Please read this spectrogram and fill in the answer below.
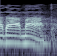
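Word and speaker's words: ア ダ マ ー (אדמה): このアダマ、土っていうのは、まあ、原文ではアダマーと、正しくは発音するんですが、赤いという言葉から来ていますね。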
